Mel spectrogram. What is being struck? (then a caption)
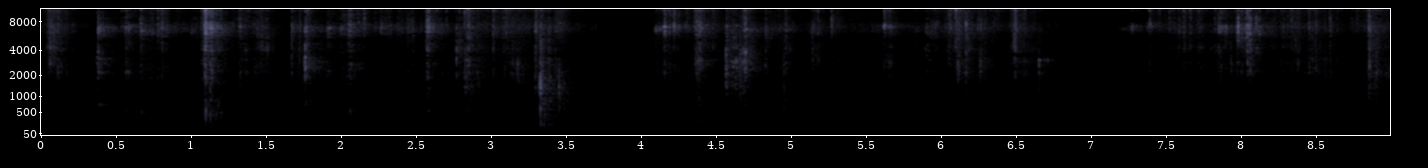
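Solid bar of soap shaved with a blade. A solid rectangular white bar of soap, held in the hand, is shaved with a utility knife blade, sending flakes falling. Quick, quiet, bright scraping strokes crackle and crinkle in close succession, with two short pauses partway through. The sound is almost entirely high-pitched, with sharp, dry transients and no low rumble.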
